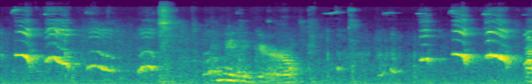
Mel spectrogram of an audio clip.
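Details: Five-week-old Brittany puppies in a crate during crate training whimper in a steady run of high, thin, falling whines, several overlapping, with brief louder yelps near the end.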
